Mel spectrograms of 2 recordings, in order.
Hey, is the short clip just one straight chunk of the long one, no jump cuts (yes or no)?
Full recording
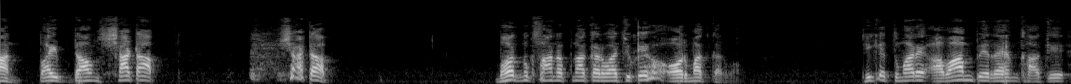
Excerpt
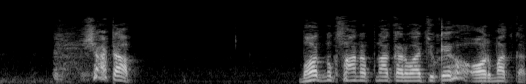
yes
